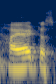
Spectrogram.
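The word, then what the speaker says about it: hiatus: अब इसको याद, मतलब इसका ना प्रोनाउंसिएशन थोड़ा सा अजीब है। ये हाई है और फिर ये ए है, तो हाइएटस इसको पढ़ते हैं, हाइटस नहीं पढ़ते हैं, हाइएटस पढ़ते हैं, ठीक है।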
